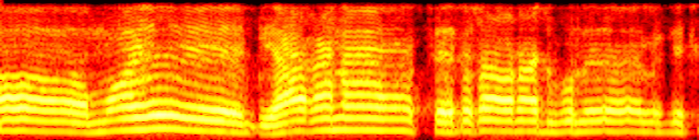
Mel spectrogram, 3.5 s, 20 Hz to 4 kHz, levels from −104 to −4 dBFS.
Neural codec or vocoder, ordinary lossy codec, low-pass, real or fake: vocoder, 22.05 kHz, 80 mel bands, HiFi-GAN; none; 3.6 kHz; fake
